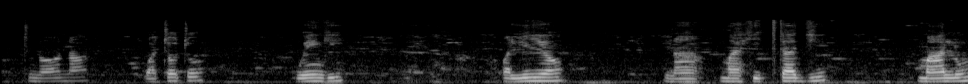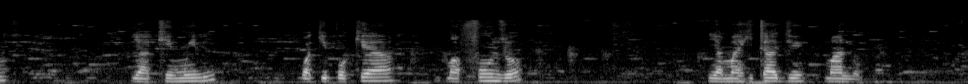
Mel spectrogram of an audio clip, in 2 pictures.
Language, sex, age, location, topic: Swahili, male, 25-35, Nairobi, education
